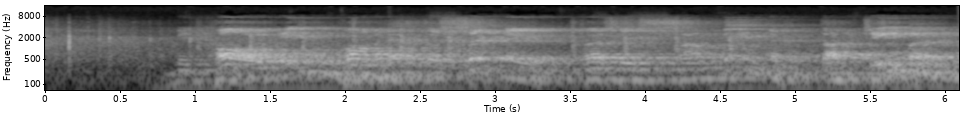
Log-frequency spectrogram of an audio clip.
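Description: A man speaks loudly through a microphone and loudspeakers in a large echoing hall.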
